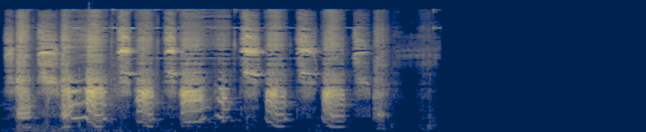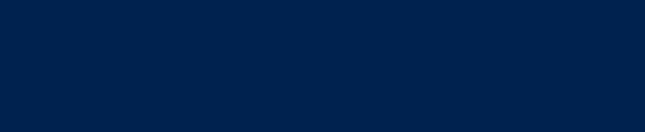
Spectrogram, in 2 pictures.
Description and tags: donkey crying on a farm
animal, donkey, farm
